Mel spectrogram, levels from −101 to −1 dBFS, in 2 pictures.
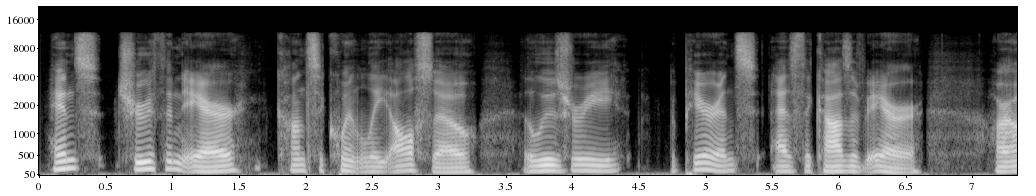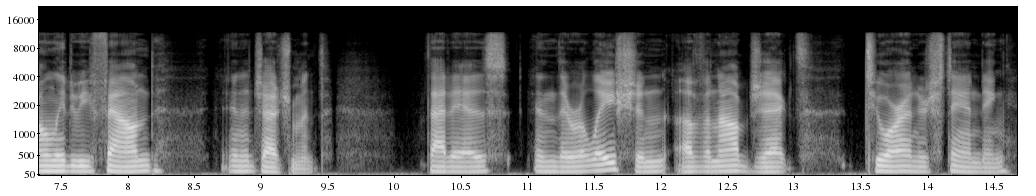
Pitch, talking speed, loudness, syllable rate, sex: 120 Hz, 130 wpm, -19 LUFS, 4.9 syllables/s, male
